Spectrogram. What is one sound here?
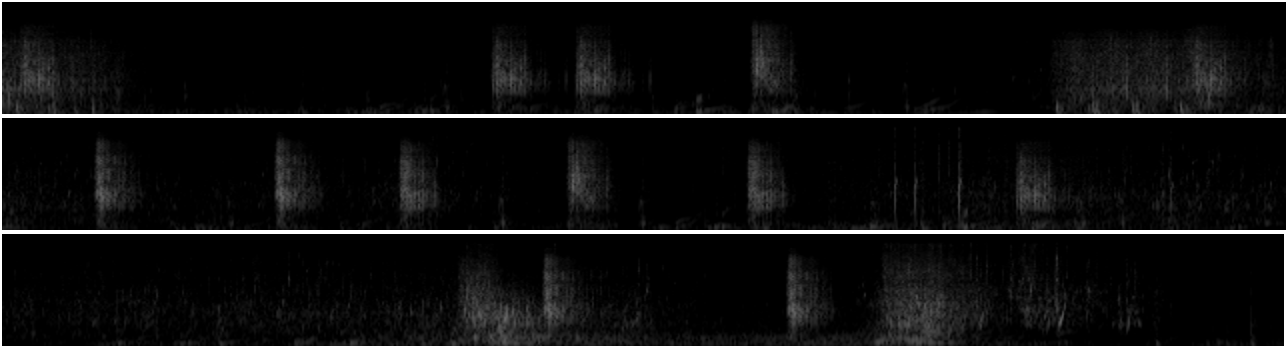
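Blocks are placed and broken with short dull thuds.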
